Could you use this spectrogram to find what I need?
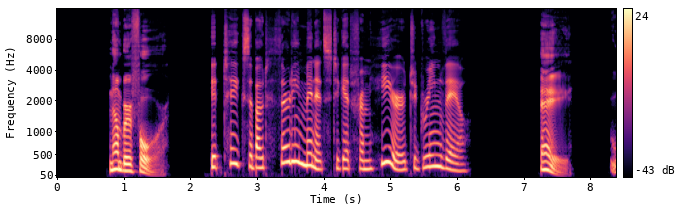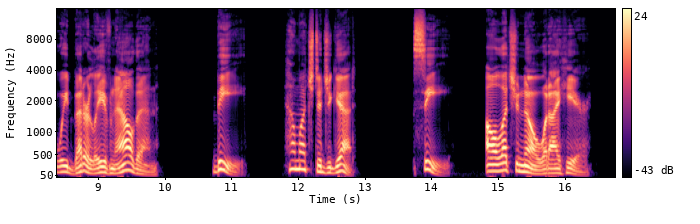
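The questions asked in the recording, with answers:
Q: It takes about 30 minutes to get from here to Greenvale.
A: A: We'd better leave now then.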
